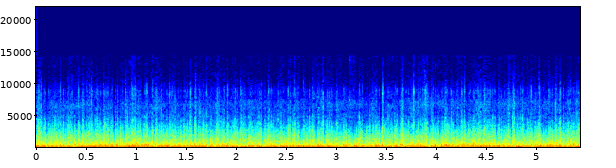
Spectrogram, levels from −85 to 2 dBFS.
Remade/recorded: recorded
